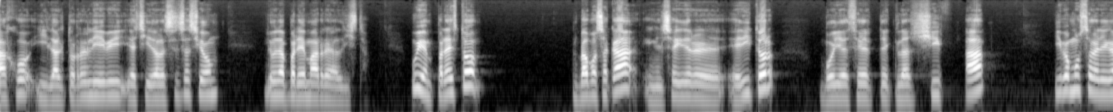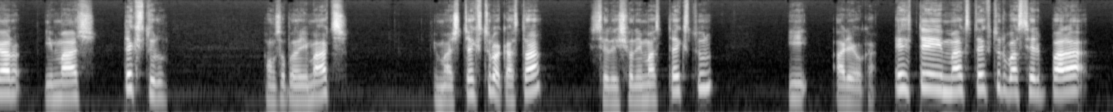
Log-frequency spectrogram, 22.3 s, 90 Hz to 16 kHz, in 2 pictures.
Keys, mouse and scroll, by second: 8.8 click, 9.6 shift+a, 14.2 BackSpace, 19.1 click, 20.7 click.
